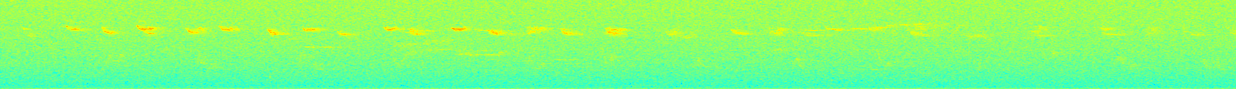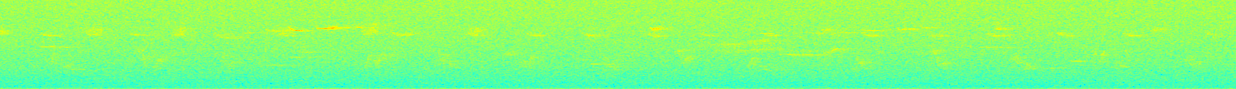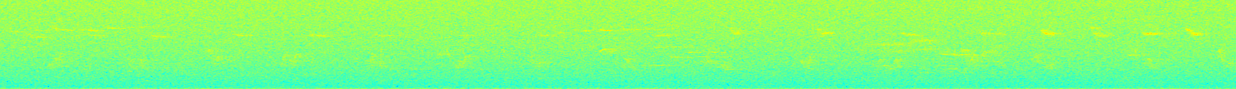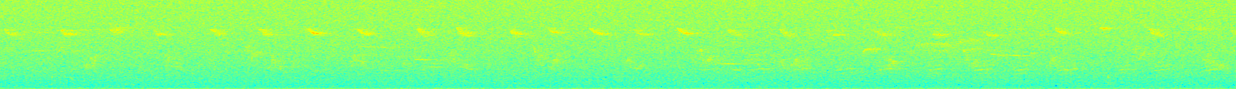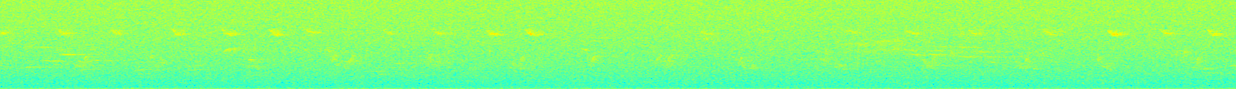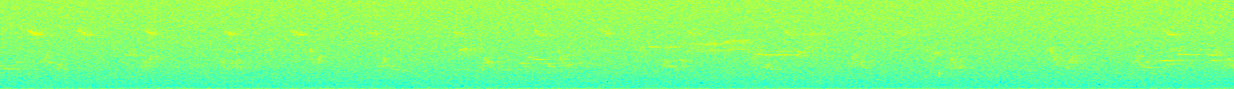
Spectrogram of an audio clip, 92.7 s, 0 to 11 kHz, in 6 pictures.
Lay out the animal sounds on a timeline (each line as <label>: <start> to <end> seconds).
Red-eyed Vireo (Vireo olivaceus): 0.0 to 51.1 seconds
Golden-crowned Kinglet (Regulus satrapa): 0.0 to 52.3 seconds
Black-throated Green Warbler (Setophaga virens): 3.5 to 4.3 seconds
Black-throated Green Warbler (Setophaga virens): 5.0 to 6.4 seconds
Hermit Thrush (Catharus guttatus): 18.7 to 19.6 seconds
Black-throated Green Warbler (Setophaga virens): 24.4 to 25.9 seconds
Hermit Thrush (Catharus guttatus): 28.5 to 29.7 seconds
Hermit Thrush (Catharus guttatus): 38.9 to 40.0 seconds
Black-throated Green Warbler (Setophaga virens): 41.8 to 43.3 seconds
Hermit Thrush (Catharus guttatus): 51.2 to 52.1 seconds
Red-eyed Vireo (Vireo olivaceus): 51.8 to 92.7 seconds
Golden-crowned Kinglet (Regulus satrapa): 52.7 to 86.2 seconds
Hermit Thrush (Catharus guttatus): 55.1 to 56.3 seconds
Red-breasted Nuthatch (Sitta canadensis): 55.9 to 61.7 seconds
Black-throated Green Warbler (Setophaga virens): 57.7 to 59.4 seconds
Hermit Thrush (Catharus guttatus): 62.0 to 63.0 seconds
Black-throated Green Warbler (Setophaga virens): 72.4 to 73.8 seconds
Hermit Thrush (Catharus guttatus): 73.3 to 74.5 seconds
Hermit Thrush (Catharus guttatus): 76.8 to 77.6 seconds
Hermit Thrush (Catharus guttatus): 83.6 to 84.5 seconds
Black-throated Green Warbler (Setophaga virens): 85.6 to 87.2 seconds
Hermit Thrush (Catharus guttatus): 91.5 to 92.6 seconds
